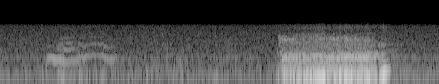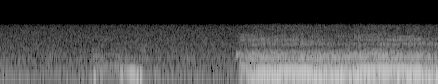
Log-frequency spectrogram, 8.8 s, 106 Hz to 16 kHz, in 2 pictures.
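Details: Black bear cubs Fern and Herbie with mother Jewel, curled together in their den on February 21, 2013: faint thin whines, then two rough, growly crying bursts about four seconds apart.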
